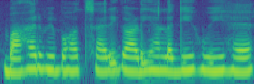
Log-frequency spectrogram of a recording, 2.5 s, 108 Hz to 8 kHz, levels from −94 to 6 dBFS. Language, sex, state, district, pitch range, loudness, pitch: Hindi, female, Jharkhand, Ranchi, 215-225 Hz, -16 LUFS, 220 Hz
